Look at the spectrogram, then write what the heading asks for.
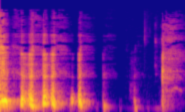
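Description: A quick run of four or five harsh coughs, followed by a couple of faint catches of breath and one last short cough at the end, with no talking.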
